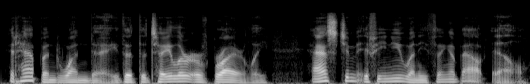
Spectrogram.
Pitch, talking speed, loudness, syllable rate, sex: 105 Hz, 205 wpm, -18 LUFS, 5.6 syllables/s, male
